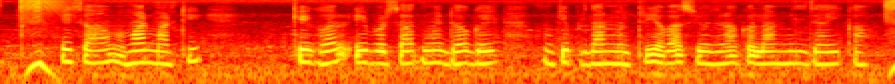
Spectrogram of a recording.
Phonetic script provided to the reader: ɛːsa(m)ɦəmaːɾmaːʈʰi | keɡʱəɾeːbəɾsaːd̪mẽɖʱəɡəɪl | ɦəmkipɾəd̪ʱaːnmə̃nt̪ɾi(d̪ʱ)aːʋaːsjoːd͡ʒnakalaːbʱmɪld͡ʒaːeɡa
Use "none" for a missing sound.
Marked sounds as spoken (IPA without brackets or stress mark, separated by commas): m, none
